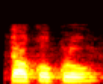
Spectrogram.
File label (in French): "poule d'eau", Fongbe; Tɔ-kloklo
